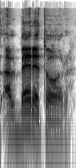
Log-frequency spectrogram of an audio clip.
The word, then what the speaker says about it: Alberetor: simbrim see i knew i was going to mispronounce this yes please do it's alberto alberto the haunted waste is available uh it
